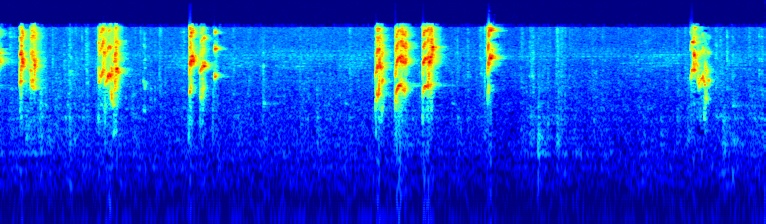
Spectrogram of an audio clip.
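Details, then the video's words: Household rosy-faced lovebirds, several birds, call actively with grating high chirps. The chirps come in double and triple clusters, then a pause before a final burst. "この日はみんな割とよく鳴いてました【Lovebird Chirping Sounds 、roseicollis、모란앵무、agapornis】"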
